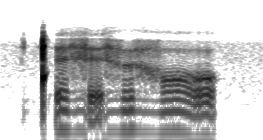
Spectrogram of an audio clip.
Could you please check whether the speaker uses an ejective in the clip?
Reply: yes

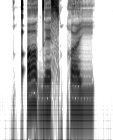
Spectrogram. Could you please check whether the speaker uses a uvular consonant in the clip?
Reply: yes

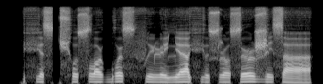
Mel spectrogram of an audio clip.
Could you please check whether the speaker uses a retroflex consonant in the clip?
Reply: yes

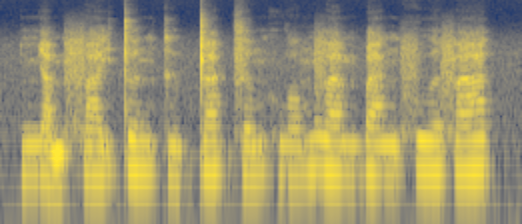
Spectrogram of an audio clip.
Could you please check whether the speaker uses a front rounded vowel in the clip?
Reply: no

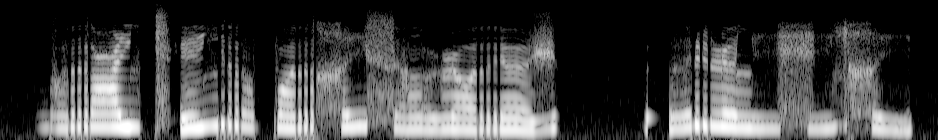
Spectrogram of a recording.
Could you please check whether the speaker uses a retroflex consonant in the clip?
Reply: yes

